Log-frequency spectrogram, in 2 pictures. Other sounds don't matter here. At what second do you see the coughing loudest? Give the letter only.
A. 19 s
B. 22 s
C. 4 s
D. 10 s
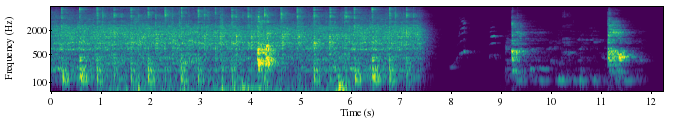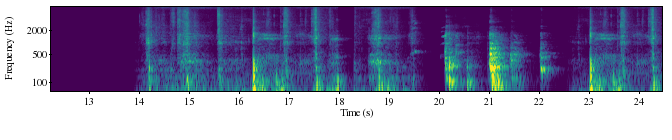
C.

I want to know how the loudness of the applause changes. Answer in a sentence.
The volume of the applause stays about the same.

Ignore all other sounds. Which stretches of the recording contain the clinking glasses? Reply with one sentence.
You can't hear the clinking glasses here.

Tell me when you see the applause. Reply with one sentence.
The applause can be heard from 0.0 to 7.5 s.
